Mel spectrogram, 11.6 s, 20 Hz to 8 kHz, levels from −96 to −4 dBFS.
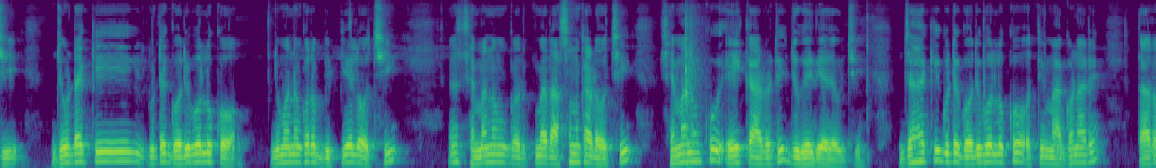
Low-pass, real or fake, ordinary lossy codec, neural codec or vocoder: none; real; none; none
